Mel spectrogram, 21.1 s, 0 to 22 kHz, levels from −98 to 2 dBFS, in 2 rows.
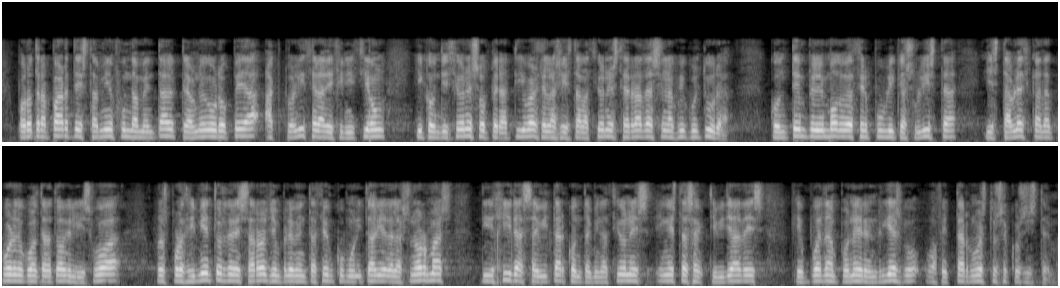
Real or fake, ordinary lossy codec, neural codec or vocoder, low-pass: fake; none; vocoder, 22.05 kHz, 80 mel bands, WaveNeXt; 7.2 kHz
